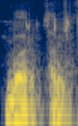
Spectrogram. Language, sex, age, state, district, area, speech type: Marathi, male, 18-30, Maharashtra, Buldhana, rural, spontaneous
